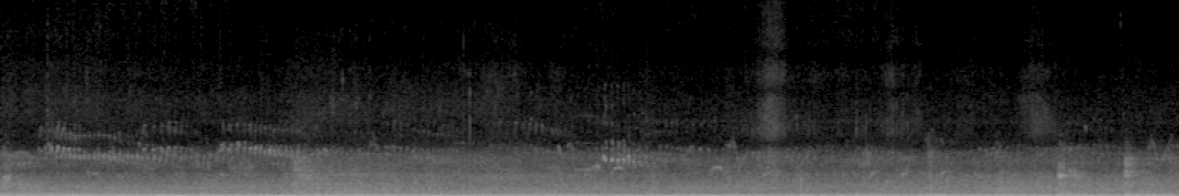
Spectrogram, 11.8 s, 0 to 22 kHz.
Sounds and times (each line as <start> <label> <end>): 7.4 distant sound of train traveling through 11.7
